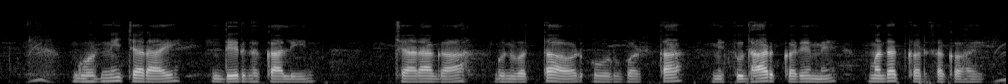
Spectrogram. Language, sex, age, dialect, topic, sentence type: Magahi, male, 25-30, Western, agriculture, statement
